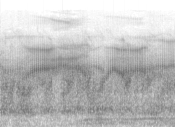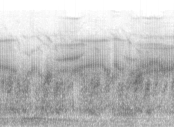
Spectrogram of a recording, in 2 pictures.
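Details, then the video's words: Frog chorus in the water: many frogs croaking at once, with rhythmic arched pulses repeating about twice a second over a constant buzzing background. "Frog sound in the water"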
